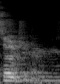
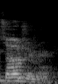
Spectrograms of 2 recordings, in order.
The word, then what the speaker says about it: Sojourner: Is that how it's pronounced? Sojourner. Sojourner. Yeah.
